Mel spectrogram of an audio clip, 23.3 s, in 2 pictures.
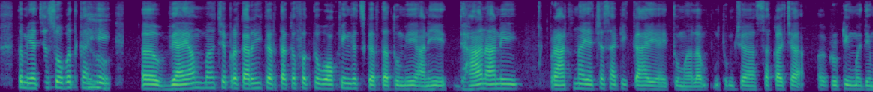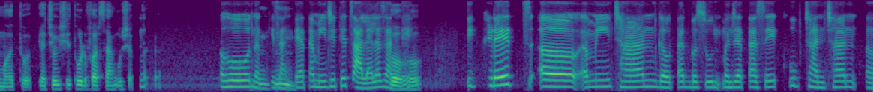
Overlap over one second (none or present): none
